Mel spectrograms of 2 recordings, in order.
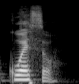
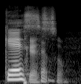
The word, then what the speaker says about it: queso: Entonces, dicen cosas como cueso en lugar de queso. Uh-huh. La Q es una excepción. Siempre va a haber una U después, pero siempre va a sonar como K y nunca se va a pronunciar la U. Entonces, quiero, queso, quito. Estas palabras, la U no suena.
